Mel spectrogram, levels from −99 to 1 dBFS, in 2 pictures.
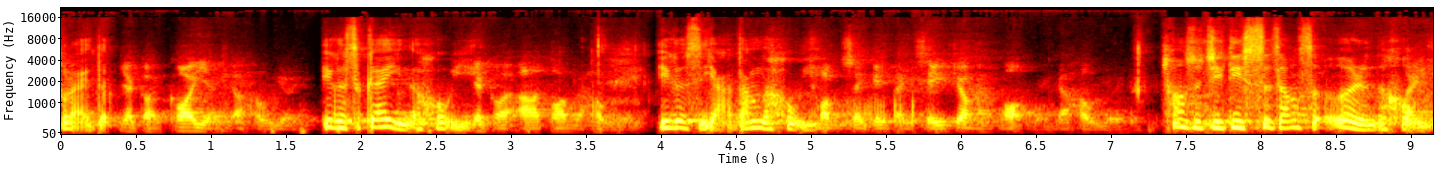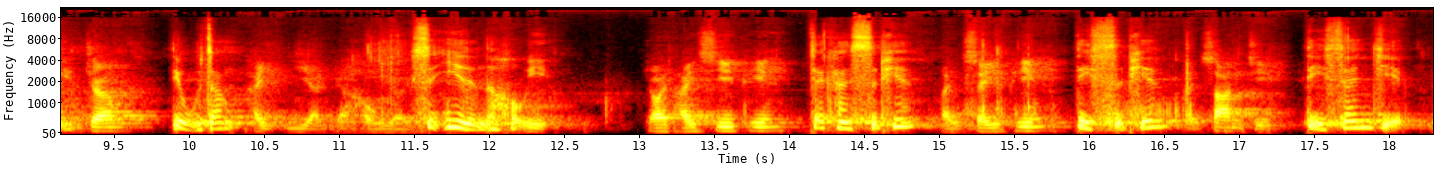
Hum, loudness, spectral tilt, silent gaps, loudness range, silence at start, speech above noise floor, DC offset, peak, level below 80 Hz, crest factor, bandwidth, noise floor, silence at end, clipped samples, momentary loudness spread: none; -17 LUFS; -3.5 dB/octave; none; 3 LU; 0 s; 30 dB; under 0.1%; -2 dBFS; -62 dBFS; 16 dB; 20 kHz; -48 dBFS; 0 s; under 0.1%; 16 LU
